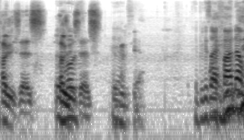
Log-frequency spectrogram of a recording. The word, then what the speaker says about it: Hosers: That's the right pronunciation, right? Hosers.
